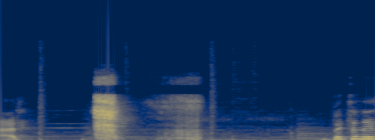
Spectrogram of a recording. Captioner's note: slurping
